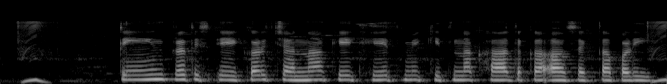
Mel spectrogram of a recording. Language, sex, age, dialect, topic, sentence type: Bhojpuri, female, 31-35, Western, agriculture, question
